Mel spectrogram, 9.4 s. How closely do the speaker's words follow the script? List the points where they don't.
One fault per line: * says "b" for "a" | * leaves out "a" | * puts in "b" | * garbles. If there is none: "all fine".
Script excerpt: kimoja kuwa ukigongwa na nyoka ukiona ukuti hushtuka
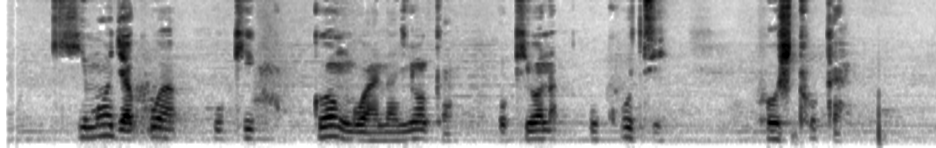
all fine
